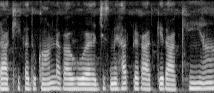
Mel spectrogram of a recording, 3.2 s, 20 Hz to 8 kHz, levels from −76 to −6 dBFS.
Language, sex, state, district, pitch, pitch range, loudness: Hindi, female, Uttarakhand, Uttarkashi, 165 Hz, 160-175 Hz, -18 LUFS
